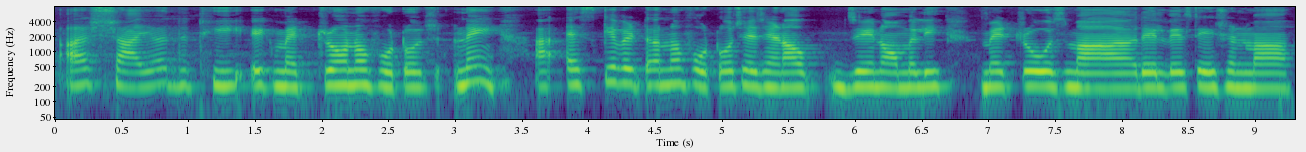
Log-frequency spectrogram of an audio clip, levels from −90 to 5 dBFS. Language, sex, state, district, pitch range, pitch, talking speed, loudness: Gujarati, female, Gujarat, Gandhinagar, 195-215 Hz, 200 Hz, 130 wpm, -16 LUFS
